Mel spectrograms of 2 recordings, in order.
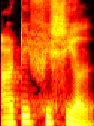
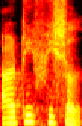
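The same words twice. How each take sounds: First: The ending is said as 'shiyal'. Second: The ending is said as 'shul'. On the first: The speaker calls it wrong. "এইভাবে উচ্চারণ করলে উচ্চারণটি ভুল হবে" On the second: The speaker calls it right. "শল, not শিয়াল"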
